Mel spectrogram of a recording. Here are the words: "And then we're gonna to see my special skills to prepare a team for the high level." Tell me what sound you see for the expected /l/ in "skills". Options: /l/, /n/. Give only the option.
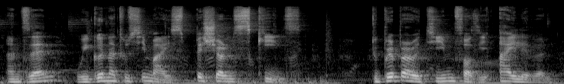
/n/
